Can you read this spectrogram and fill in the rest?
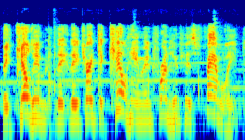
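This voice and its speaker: A man's voice: high voice, moderate pace. A man hosting a live game stream with casual, snarky, rambling commentary. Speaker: livestream host playing games. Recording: muffled, dull band-limited sound. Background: faint game music.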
